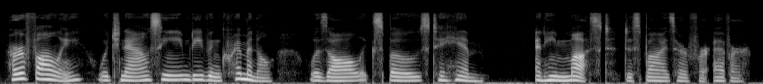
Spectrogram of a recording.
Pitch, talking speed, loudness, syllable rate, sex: 185 Hz, 140 wpm, -18 LUFS, 4.6 syllables/s, female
